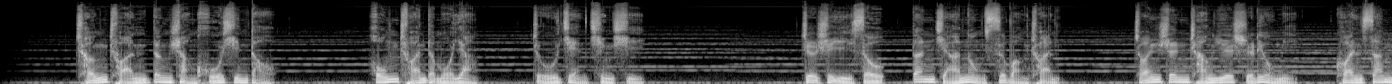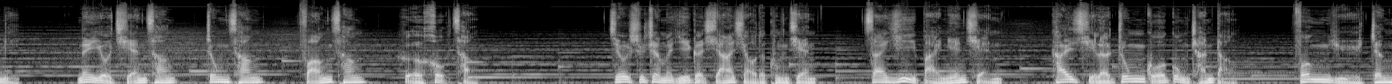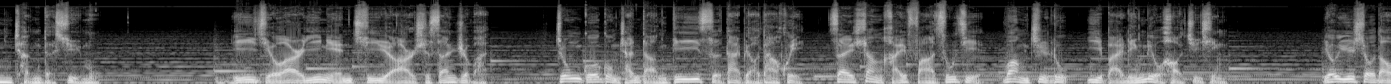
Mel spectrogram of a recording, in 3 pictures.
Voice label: 男 宣传片; 红船

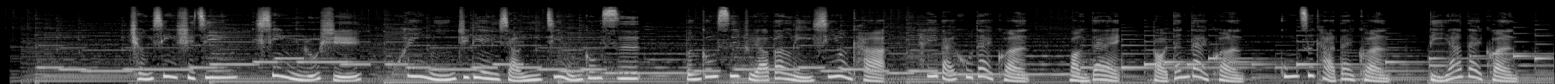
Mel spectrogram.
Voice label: 女 彩铃 温柔甜美 彩铃

